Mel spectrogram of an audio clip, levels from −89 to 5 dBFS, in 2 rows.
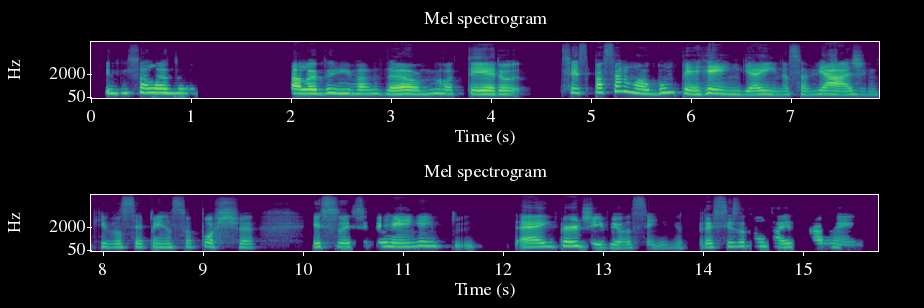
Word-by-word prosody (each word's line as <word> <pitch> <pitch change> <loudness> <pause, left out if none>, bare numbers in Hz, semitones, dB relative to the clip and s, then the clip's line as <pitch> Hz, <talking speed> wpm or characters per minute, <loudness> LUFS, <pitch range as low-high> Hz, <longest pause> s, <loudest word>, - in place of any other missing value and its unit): E - - -2
vi 245 +2 -4
falando 250 -2 +2 0.9
falando 230 -3 +6
em 235 -2 +1
invasão, 210 0 +2
roteiro, 200 -2 +2 0.4
vocês 260 -2 -2
passaram 280 +1 +1
algum 235 +4 0
perrengue 205 -7 +3
aí 190 0 +2
nessa 180 +2 -10
viagem 180 -2 +2
que 210 - -10
você 195 +1 -9
pensa: 195 0 -9
"Poxa, 195 -3 -7 0.6
esse 205 +1 -4
esse 210 - -8
perrengue 225 +1 0
é - - -1
imp 245 -1 -11 0.4
é 210 +1 +4
imperdível, 220 -8 -1
assim, 80 - -15
eu 85 - -21
preciso 200 +4 -6
contar 230 -4 -7
isso 200 +2 -7
pra 210 - -6
alguém". 175 -5 -11
210 Hz, 120 wpm, -20 LUFS, 190-235 Hz, 0.9 s, falando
